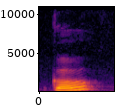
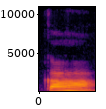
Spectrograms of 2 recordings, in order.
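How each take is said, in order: First: क said short with no stretch; short a against long aa. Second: का with the aa stretched long; long aa against short a. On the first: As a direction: clip the vowel of क short. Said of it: "ज़्यादा खींच के बोला जाएगा". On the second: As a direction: pull out the aa of का. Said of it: "खींच के बोला जाएगा". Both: Shown as a demonstration.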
